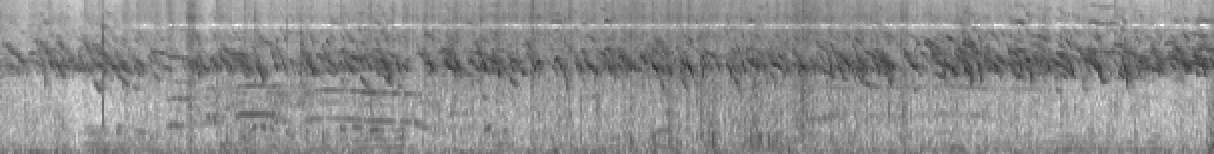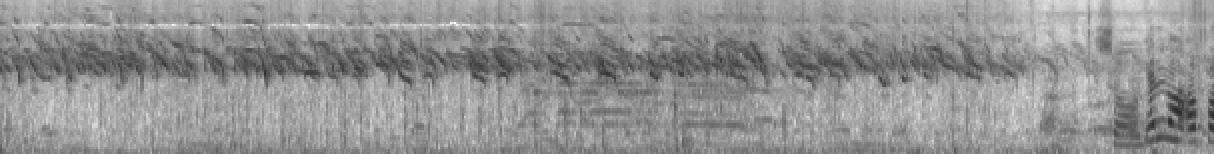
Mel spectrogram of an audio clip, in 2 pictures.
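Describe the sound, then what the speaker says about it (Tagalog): Chicks on a chicken farm keep up a dense, continuous high peeping chorus at moderate volume, with occasional faint voices and rustling beneath. "ipapakita lang natin yung ating mga sisiw kasi ma-stress i tong mga to"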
